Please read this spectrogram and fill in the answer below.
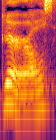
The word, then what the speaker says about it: girls: E naquela rápida revisão de como pronunciar a palavra girls, especialmente com sotaque mais americano, que tem aquele R enrolado da porta com a perna esquerda.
